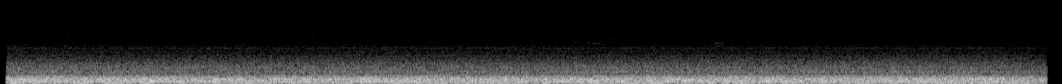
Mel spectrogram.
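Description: Jet airliner cabin noise in flight: a steady low rumble with a faint hum, heard from inside the cabin.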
